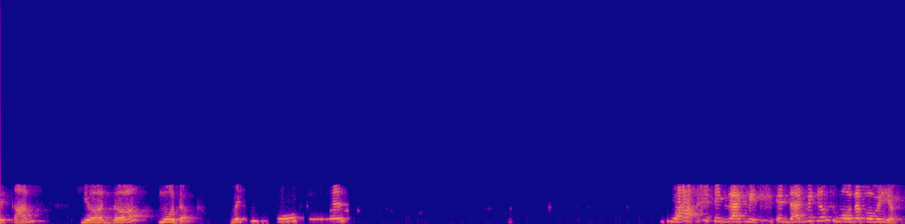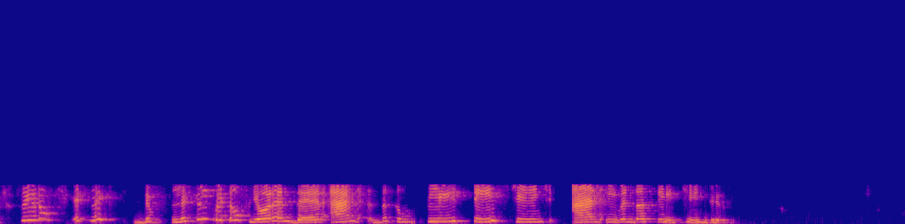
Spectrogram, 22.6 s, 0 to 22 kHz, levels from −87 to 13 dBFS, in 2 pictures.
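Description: From start to finish the speech has been through the iLBC codec, and you can hear it plainly. Nothing gets past about 3.8 kHz, so it's dull and narrowband, with a slightly rough, synthetic edge from coding each frame independently. That fits the 13.33 kbps mode with 30 ms frames.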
